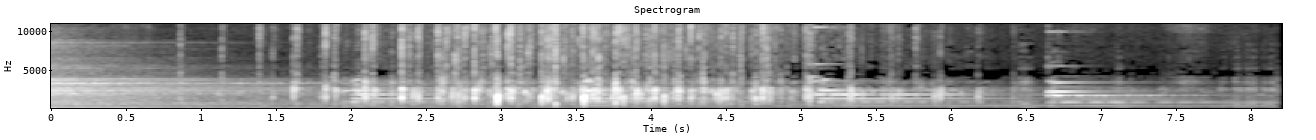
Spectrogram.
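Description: Marching band music in a soft passage. The full band's loud chord dies away at the start, then mallet percussion plays many quick struck notes, followed by a few held, ringing bell-like notes in the second half.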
